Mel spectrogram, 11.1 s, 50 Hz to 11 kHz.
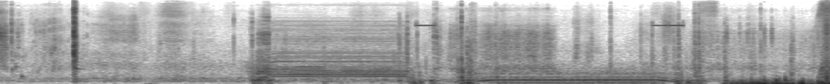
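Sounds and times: electric motor whining: 0:06.2 - 0:08.8.

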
